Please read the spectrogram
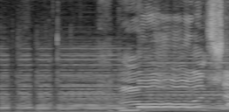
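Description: A slow song in Danish: sustained instrumental accompaniment holds a chord, and about a second in a singer comes in with a rising note held with vibrato.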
